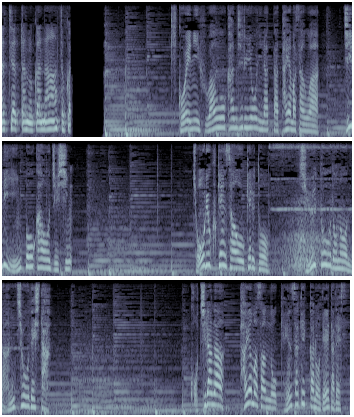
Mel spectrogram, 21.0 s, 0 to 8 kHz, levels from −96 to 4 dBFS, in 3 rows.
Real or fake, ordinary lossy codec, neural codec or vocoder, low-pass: real; none; none; 7.2 kHz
